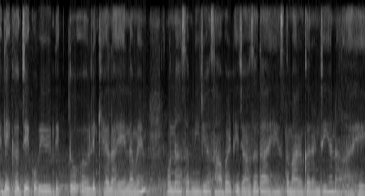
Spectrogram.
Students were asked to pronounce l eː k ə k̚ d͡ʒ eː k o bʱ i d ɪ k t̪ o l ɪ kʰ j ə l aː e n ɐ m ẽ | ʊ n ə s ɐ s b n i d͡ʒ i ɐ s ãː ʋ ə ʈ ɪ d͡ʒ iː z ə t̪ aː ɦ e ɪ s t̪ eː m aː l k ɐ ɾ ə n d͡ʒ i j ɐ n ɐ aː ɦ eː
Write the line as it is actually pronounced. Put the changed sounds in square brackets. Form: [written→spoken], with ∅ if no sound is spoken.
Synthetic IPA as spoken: l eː [k→kʰ] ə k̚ d͡ʒ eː k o bʱ i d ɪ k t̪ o l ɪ kʰ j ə l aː e n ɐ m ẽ | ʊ n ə s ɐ [s→∅] b n i d͡ʒ i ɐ s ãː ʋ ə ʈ ɪ d͡ʒ [iː→aː] z ə t̪ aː ɦ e ɪ s t̪ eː m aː l k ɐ ɾ ə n d͡ʒ i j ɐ n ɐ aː ɦ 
